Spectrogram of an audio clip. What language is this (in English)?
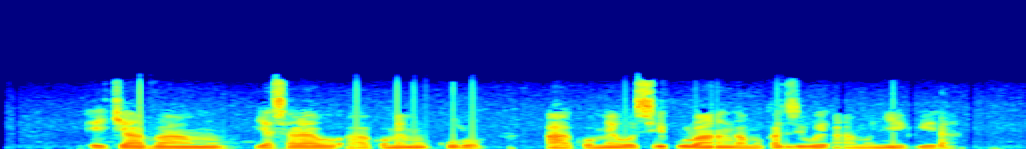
Ganda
